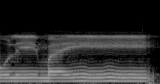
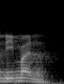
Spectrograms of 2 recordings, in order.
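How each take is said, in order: First: The n merges into the next sound, nasalized. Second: The final n is pronounced clearly on its own. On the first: "hukum idgham bi gunnah, iaitu masuk beserta dengung" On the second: "Di situ asalnya liman"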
